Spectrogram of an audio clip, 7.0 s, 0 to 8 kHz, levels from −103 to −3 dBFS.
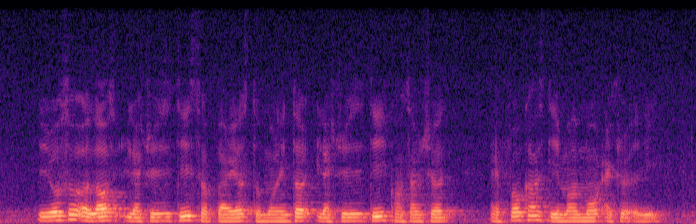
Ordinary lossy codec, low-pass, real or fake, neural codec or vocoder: none; none; real; none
